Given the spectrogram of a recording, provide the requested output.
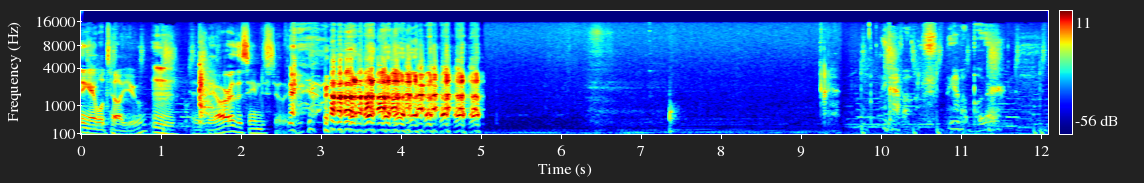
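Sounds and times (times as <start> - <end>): man laughing hard: 2.6 - 5.0.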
